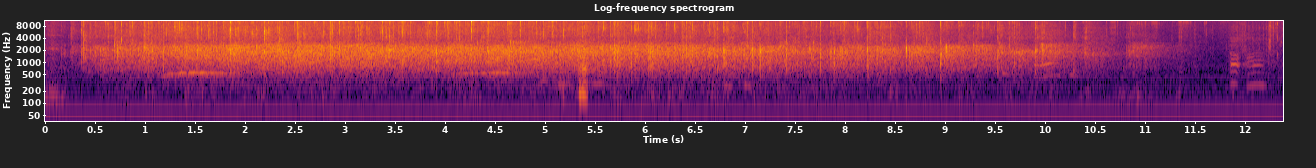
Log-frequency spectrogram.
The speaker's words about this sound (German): Bitte begrüßt mit einem warmen Jesus-Treff-Applaus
